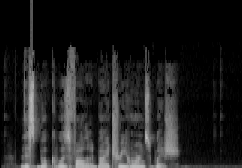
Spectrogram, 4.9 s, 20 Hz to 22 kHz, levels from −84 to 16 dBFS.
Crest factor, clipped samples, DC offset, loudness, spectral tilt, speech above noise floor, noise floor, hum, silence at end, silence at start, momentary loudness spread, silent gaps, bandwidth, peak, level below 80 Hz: 16 dB; under 0.1%; under 0.1%; -16 LUFS; -4 dB/octave; 37 dB; -52 dBFS; none; 1.05 s; 0.4 s; 10 LU; none; 16.5 kHz; 0 dBFS; -26 dBFS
